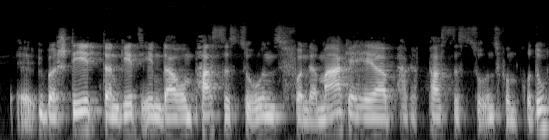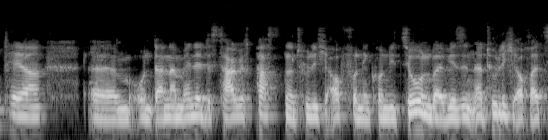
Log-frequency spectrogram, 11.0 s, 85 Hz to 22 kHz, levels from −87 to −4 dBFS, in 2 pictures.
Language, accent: German, German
